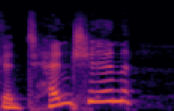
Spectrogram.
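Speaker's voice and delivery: put-on attention-hungry child voice, high.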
